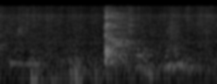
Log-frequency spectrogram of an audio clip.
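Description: A single sharp cough about a second in, over faint murmuring voices of people in a room.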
